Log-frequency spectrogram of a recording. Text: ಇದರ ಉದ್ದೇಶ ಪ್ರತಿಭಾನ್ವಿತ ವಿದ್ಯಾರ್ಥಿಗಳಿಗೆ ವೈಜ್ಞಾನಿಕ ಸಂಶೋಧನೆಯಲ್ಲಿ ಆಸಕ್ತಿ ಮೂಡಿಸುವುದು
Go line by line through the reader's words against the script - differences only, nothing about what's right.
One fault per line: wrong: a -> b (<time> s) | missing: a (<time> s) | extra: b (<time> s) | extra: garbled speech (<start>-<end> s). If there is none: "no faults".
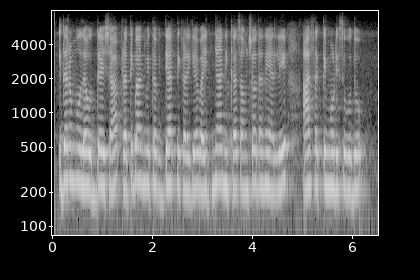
extra: ಮೂಲ (0.4 s)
